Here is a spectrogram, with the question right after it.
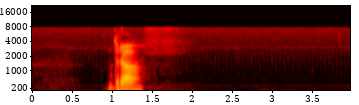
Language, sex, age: Norwegian, male, 52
